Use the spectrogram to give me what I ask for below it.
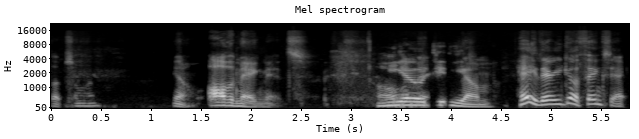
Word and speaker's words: neodymium: Neodymium.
